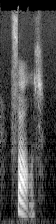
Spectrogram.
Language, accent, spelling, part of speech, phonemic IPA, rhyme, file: English, US, falls, noun / verb, /fɔlz/, -ɔːlz, En-us-falls.ogg
- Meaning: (noun) 1. A waterfall 2. plural of fall; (verb) third-person singular simple present indicative of fall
